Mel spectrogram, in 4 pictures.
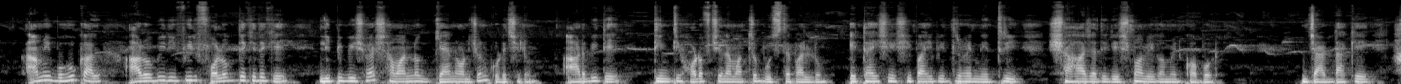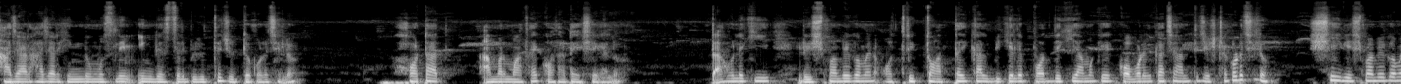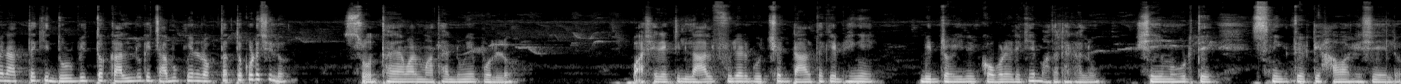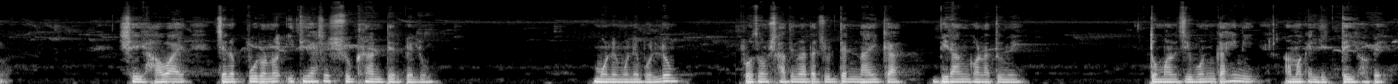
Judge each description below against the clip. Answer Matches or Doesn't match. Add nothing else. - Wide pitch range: Doesn't match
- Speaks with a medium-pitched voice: Doesn't match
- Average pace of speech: Doesn't match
